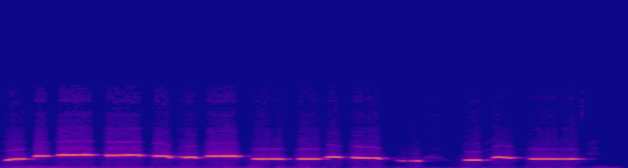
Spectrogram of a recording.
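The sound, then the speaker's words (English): A clear, fairly loud whistled melody outside a window, a string of sustained pitched notes rising and falling in a steady tune for several seconds, with a faint low rumble underneath and no talking. “You want them damn whistling bears.”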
